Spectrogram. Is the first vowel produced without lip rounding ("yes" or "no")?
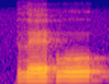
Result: yes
